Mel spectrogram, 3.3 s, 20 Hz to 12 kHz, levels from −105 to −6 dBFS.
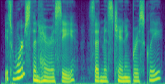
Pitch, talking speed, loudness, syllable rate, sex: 180 Hz, 145 wpm, -17 LUFS, 4.5 syllables/s, female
